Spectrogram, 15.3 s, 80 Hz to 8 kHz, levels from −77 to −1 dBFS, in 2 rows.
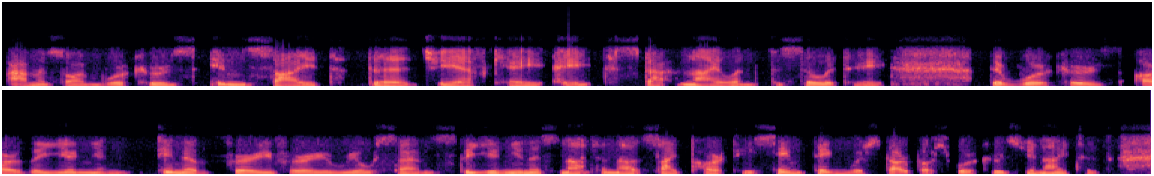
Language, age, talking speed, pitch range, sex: English, 70-89, 125 wpm, 100-125 Hz, male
